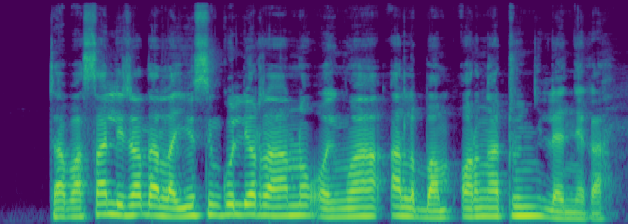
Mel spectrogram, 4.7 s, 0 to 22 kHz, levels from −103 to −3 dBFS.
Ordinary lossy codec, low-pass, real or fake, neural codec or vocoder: none; 19.8 kHz; real; none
